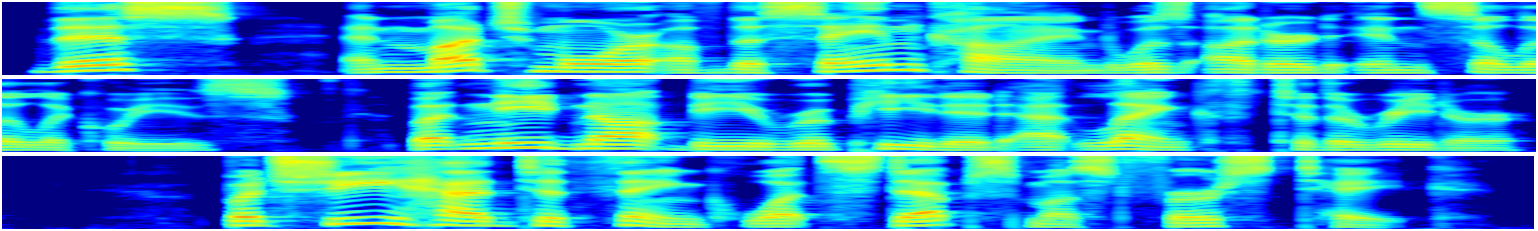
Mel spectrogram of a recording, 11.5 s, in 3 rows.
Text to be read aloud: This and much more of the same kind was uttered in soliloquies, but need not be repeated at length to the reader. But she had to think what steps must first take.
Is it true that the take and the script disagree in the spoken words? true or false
false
